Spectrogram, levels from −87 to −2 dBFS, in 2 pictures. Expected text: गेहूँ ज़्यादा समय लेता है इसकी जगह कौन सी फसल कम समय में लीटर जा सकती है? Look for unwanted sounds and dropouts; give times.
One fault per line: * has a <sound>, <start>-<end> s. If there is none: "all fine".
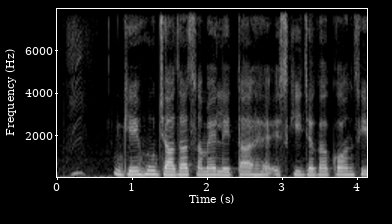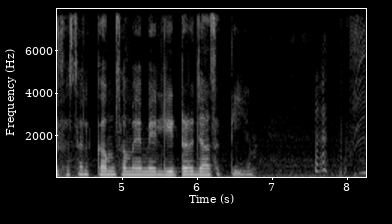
* has a laugh, 6.9-7.8 s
